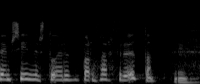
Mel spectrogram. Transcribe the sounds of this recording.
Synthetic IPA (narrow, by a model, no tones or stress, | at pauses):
ejmsiːnɪst̪θɔɛɾðʏpaːɾaθaɾ̥fɪɾɪɾʏt̪ːan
